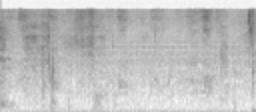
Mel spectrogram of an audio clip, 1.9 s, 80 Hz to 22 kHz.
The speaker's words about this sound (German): Guck mal, ich muss hier in meinem Kalender nur eine Seite umblättern. Da ist ja dann die Seite für Folge 32.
